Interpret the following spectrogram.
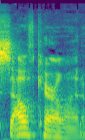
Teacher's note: These words together have 5 syllables, but the stress is going to be on that second word, that Carolina, that third syllable.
